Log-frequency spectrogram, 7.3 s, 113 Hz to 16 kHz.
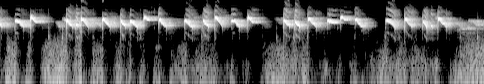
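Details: Malaysian Oriental white-eye (Mata Puteh), a hobby songbird, recorded Sunday 21 June 2023, opening its song: rapid, high, twittering phrases of short chirps and slurred whistles, almost continuous, with brief pauses and faint background hiss.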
